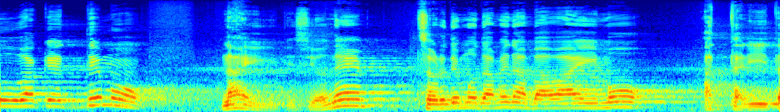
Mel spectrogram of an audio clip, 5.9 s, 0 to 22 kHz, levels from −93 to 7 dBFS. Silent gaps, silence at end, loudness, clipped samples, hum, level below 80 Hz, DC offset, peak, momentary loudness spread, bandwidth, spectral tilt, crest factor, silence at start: none; 0 s; -18 LUFS; under 0.1%; none; -58 dBFS; under 0.1%; 0 dBFS; 12 LU; over 20 kHz; -5.5 dB/octave; 18 dB; 0 s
